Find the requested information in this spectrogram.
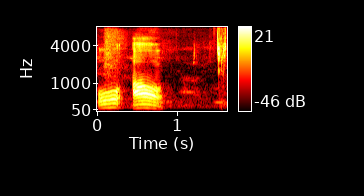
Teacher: कंठल से ए। कंठ ओष्ठ इसमें कंठ और ओठ दोनों का मिलकर उच्चारण से कंठोष्ठ कहते हैं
